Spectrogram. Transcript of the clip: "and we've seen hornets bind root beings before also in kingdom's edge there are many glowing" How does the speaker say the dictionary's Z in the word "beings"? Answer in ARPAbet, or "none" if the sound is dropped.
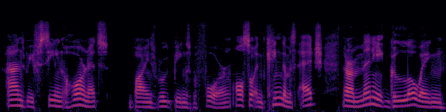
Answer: Z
